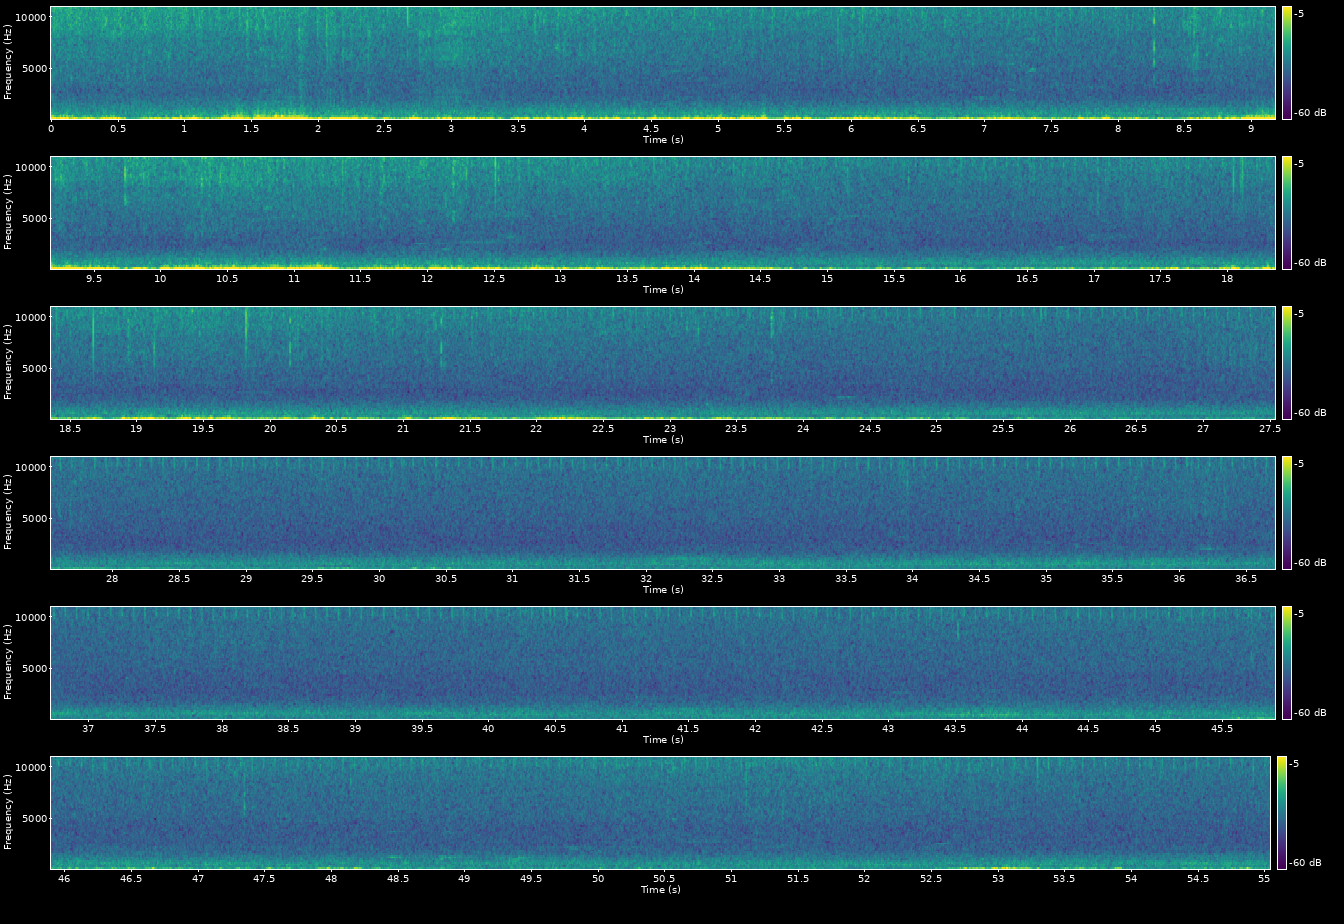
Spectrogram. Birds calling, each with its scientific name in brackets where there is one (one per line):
Canada Goose (Branta canadensis)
